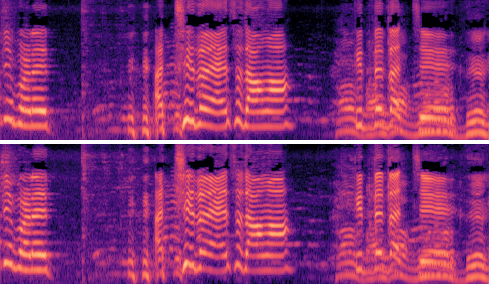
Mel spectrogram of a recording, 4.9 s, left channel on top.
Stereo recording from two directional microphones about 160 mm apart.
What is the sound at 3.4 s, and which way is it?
Speech, 45° left (ahead or behind).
